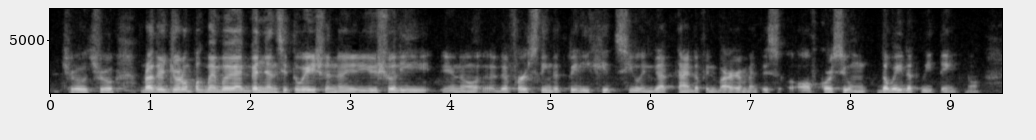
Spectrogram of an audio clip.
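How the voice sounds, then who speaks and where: Talking at a fairly quick pace with hardly any pauses, a man with a Filipino accent swings very widely in pitch, and the sound is dry and close with no echo. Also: medium pitch for a man. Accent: Filipino English with Tagalog code-switching. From Philippines. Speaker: life coach and show host. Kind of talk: interview.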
